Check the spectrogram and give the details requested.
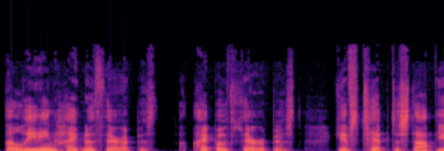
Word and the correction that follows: hypnotherapist: But it's pronounced hypnotherapist.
